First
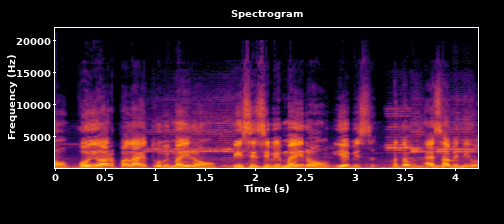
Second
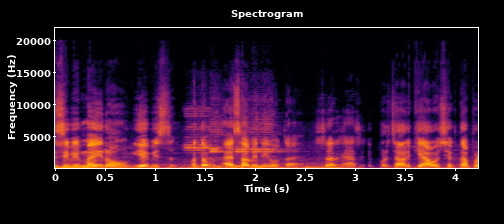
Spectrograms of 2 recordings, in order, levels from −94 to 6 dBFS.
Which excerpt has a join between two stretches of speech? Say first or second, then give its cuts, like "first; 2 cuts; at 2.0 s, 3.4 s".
second; 1 cut; at 3.2 s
